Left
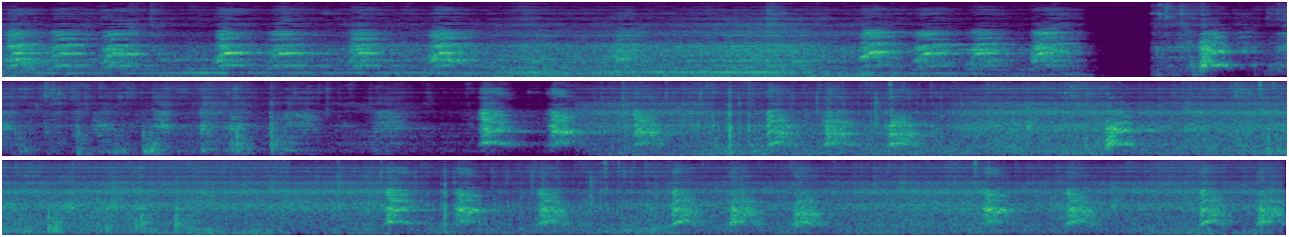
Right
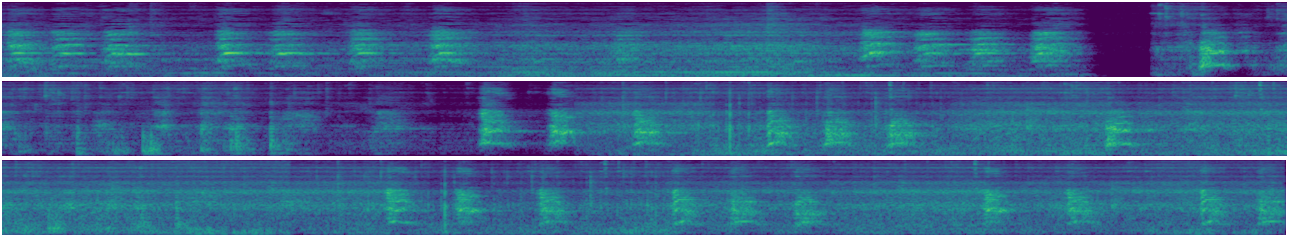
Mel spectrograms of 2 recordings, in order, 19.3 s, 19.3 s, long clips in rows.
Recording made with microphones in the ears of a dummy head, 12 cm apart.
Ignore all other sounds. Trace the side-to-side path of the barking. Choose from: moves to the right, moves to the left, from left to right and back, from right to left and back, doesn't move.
from left to right and back.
